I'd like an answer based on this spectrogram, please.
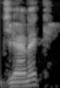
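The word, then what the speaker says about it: Canik: What I got here is my Canic, or you can pronounce it Janik, TP9 Elite SC, subcompact, that means.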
